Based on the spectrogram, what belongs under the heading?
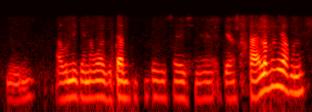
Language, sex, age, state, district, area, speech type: Assamese, male, 18-30, Assam, Sivasagar, rural, conversation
